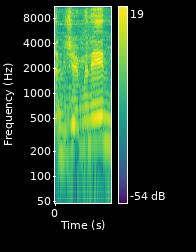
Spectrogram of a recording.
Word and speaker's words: Geminid: And hey, we told you about it yesterday morning, the annual Geminid meteor shower.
